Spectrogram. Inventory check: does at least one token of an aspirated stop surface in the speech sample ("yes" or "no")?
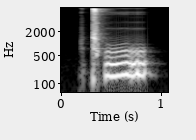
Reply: yes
